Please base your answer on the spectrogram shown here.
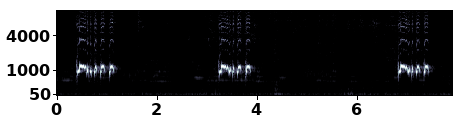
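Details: Male local zebra dove song, played to lure and stimulate other doves: three short bursts of quick warbling coos, each a stuttering run of about five notes, spaced roughly three seconds apart over quiet background.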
